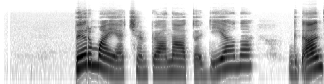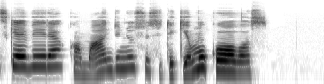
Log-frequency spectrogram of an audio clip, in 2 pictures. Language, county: Lithuanian, Vilnius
